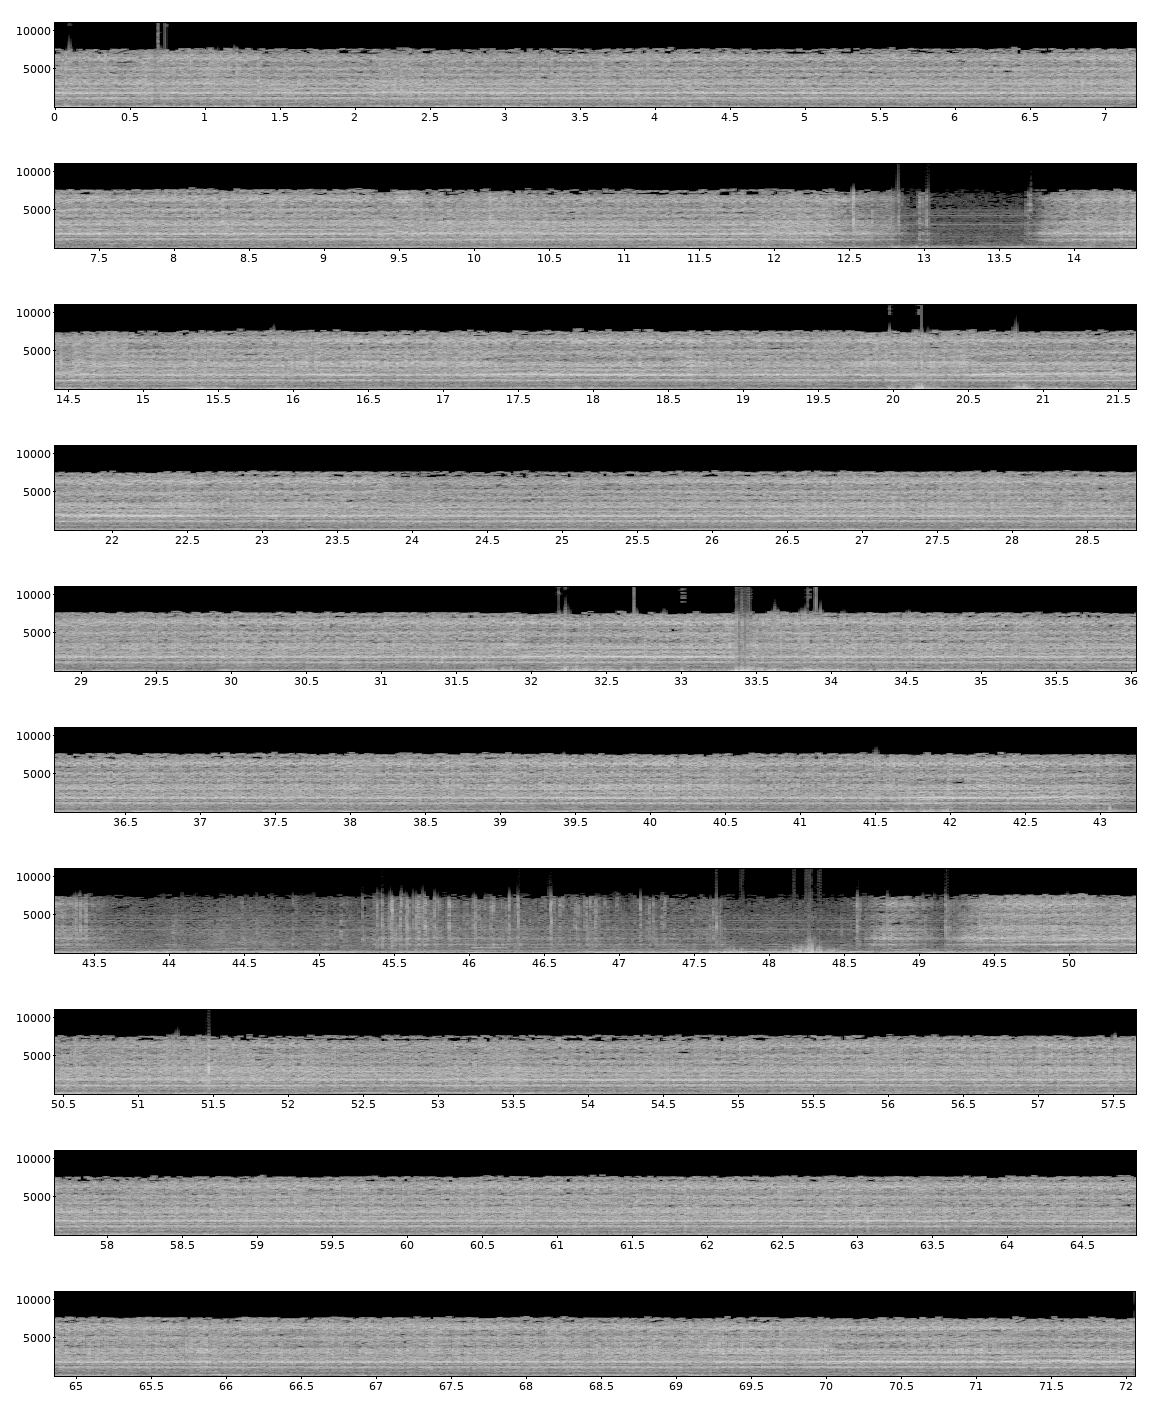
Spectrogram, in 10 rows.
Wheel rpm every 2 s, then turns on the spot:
160, 160, 160, 160, 160, 160, 50, 140, 160, 160, 160, 160, 160, 160, 160, 160, 160, 160, 160, 160, 160, 90, 10, 20, 30, 150, 160, 160, 160, 160, 160, 160, 160, 160, 160, 160.
46-48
